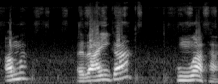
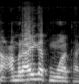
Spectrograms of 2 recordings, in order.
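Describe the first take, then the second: First: अमराई का drawn out very slowly, with a gap before कुआं; teacherly dictation, Amrai stretched in pieces; slow, broken-up repeat. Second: Said in the usual way. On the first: Shown as a demonstration. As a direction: spell it out slowly for the class, pausing after अमराई का. Teacher repeats answer for class.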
